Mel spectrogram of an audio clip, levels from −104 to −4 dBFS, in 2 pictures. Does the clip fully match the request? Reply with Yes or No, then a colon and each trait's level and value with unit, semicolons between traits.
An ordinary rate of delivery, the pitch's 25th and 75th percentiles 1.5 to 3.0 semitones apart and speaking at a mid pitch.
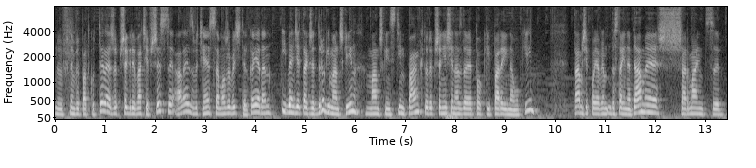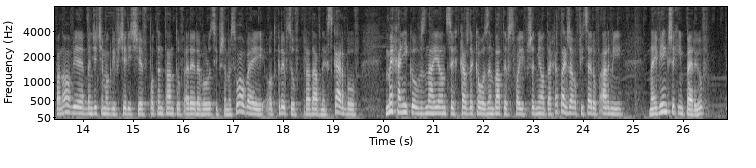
Yes: average, 135 wpm; average, 2.7 semitones; medium, 150 Hz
